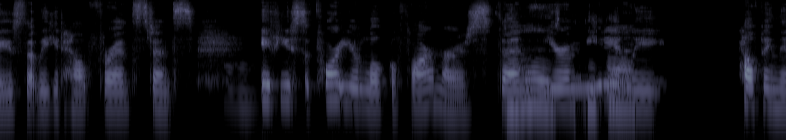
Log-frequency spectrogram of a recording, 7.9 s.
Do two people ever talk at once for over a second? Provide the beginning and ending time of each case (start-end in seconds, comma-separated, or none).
5.0-6.4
